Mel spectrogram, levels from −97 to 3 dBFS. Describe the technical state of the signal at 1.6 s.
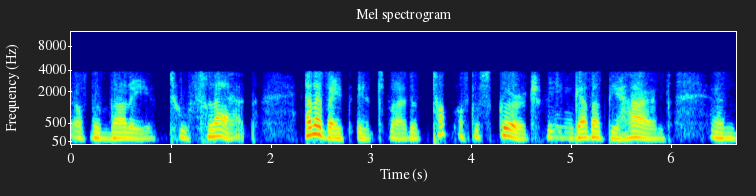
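At 1.6 s the speech is briefly smeared into a stretched, fading sound from 1.59 to 1.67 s. This is VoIP packet loss concealed by the speech codec. About 40 ms of audio, which fits two lost frames, was rebuilt by the decoder extending its last pitch and filter at falling gain, so the sound stays thin just after the gap. Underneath, the whole clip has a hoarse, noisy texture that is plainly audible. This comes from the Speex codec at a low setting, consistent with around 11 kbps, where too few bits remain to describe the excitation cleanly.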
